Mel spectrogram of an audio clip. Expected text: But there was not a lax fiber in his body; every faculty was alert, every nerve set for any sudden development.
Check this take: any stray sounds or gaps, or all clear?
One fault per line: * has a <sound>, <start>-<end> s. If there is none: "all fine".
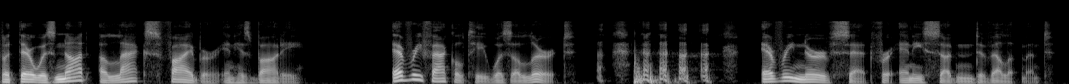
* has a laugh, 6.0-7.4 s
